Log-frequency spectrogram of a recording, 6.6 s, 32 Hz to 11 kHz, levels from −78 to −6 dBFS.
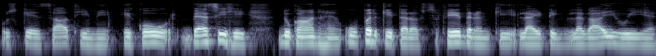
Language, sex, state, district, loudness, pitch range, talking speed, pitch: Hindi, male, Chhattisgarh, Sukma, -21 LUFS, 110-130 Hz, 185 wpm, 120 Hz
